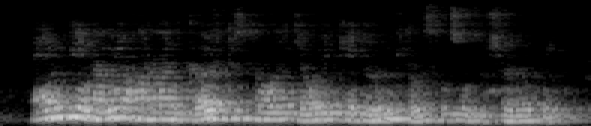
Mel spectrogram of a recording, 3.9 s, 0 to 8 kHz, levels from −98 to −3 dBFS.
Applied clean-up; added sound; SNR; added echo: none; none; none; reverberation time 0.9 s.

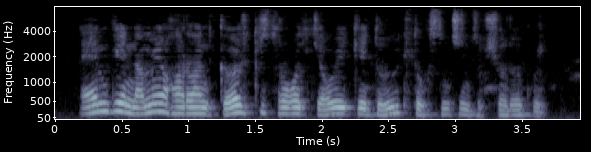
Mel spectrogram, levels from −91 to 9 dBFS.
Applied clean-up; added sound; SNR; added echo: none; none; none; none.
